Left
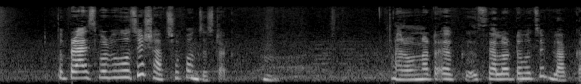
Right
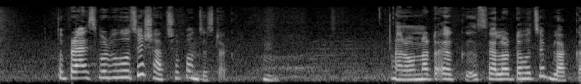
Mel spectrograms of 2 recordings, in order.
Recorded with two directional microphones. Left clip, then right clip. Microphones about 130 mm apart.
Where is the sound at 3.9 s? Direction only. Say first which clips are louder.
Right 6 dB; 25° right (ahead or behind).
